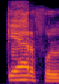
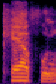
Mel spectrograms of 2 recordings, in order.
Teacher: তারপর বলবো কিবোর্ড, কুইন, ক্লিন, কিক, কোয়েশ্চেন, কারেক্ট, ক্রিটিক্যাল, কেয়ারফুল না এটা খেয়াফুল, হ্যাঁ ব্রিটিশ অ্যাকসেন্টে রটা সাইলেন্ট থাকবে, খেয়াফুল, ক্লোজ, খল, খুল, ক্যাশ, কস্ট।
